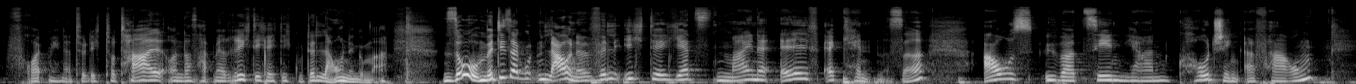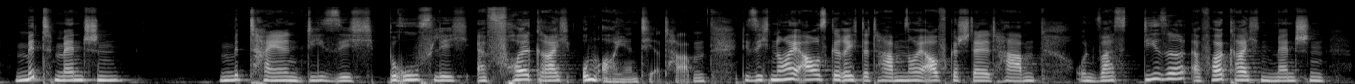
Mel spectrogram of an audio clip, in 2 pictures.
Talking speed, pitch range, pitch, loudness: 115 wpm, 160-205 Hz, 180 Hz, -20 LUFS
